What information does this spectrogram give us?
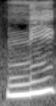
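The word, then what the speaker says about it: knee: तभी उसने पूछा कि ये नी की स्पेलिंग में के क्यों है, और अगर के है तो इसका साउंड क्यों नहीं आ रहा है।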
